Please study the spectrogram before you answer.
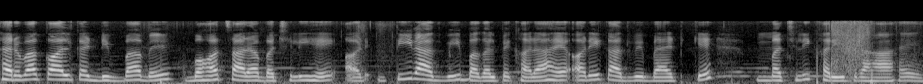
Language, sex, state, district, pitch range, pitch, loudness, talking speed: Hindi, female, Uttar Pradesh, Jyotiba Phule Nagar, 175-210 Hz, 190 Hz, -18 LUFS, 150 wpm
